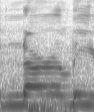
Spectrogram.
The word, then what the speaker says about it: Gnarly: gwa of course the gnarly wrestling aisle that's right all three words starting with a silent letter the psychological move there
